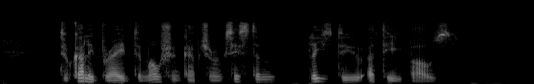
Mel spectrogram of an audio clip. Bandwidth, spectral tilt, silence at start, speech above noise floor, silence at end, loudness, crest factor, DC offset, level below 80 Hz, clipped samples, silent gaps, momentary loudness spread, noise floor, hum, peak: 10.5 kHz; -3 dB/octave; 0.05 s; 35 dB; 0.6 s; -41 LUFS; 24 dB; under 0.1%; -80 dBFS; under 0.1%; none; 8 LU; -76 dBFS; none; -18 dBFS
